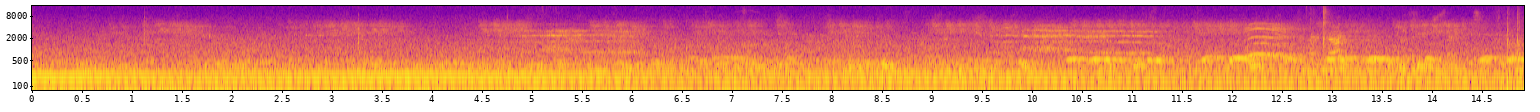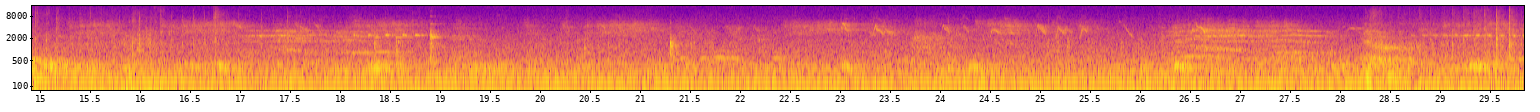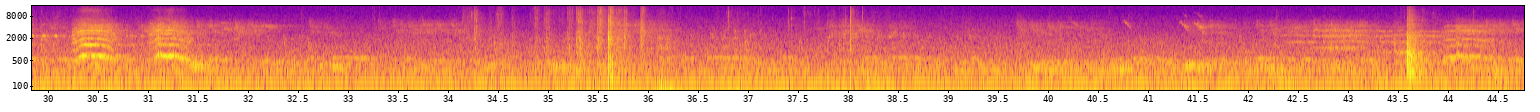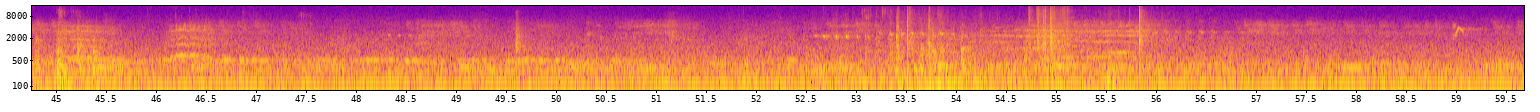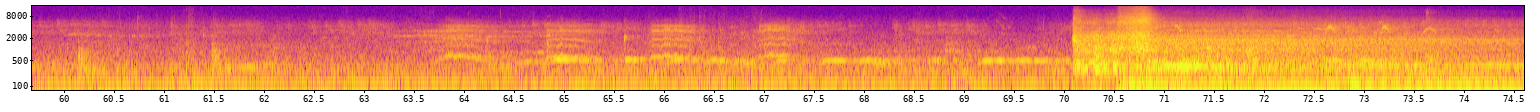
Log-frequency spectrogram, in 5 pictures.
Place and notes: Corniglia, hostel - thin air
crisp morning ambience over the Corniglia village. church bells have almost all the air molecules for themselves. flocks of pigeons racing over the building. bird calls loop and swirl. first delivery truck departs.
Corniglia, La Spezia, Italy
